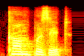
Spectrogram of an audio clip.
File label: "composite", Indian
